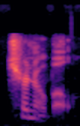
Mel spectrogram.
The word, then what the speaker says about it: Chernobyl: Are you going to watch Chernobyl? Am I pronouncing that correctly? – Yeah, I think I probably will.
